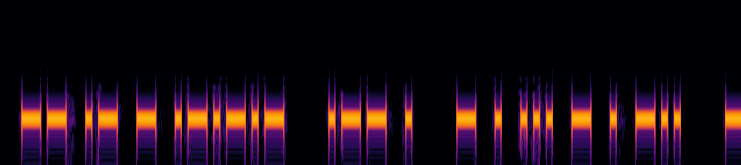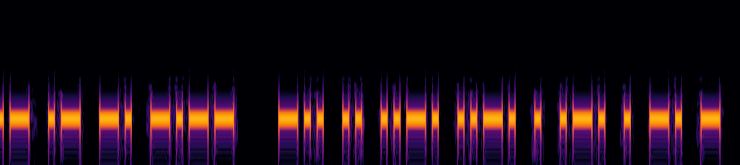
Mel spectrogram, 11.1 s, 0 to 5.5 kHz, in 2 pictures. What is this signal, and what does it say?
Morse code, heard as a keyed tone, about 25 wpm, 600 Hz. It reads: MAT. WE TESTED MANY DIFFERENT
